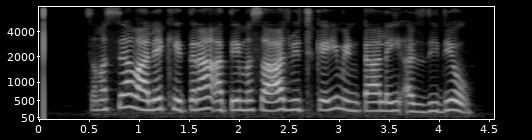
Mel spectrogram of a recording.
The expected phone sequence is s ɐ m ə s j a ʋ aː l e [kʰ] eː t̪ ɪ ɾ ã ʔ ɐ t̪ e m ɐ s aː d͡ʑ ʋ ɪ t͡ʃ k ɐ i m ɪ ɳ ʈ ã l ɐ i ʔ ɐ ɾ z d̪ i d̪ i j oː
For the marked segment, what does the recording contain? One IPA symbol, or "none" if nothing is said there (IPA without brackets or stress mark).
kʰ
